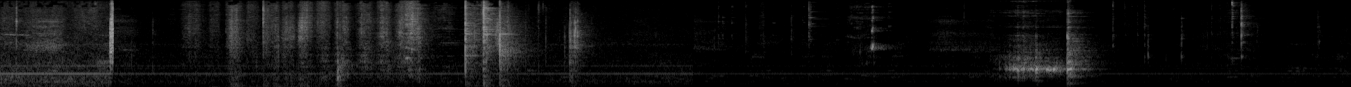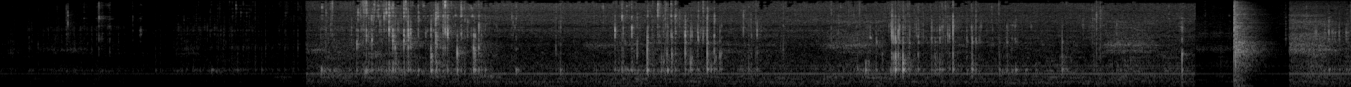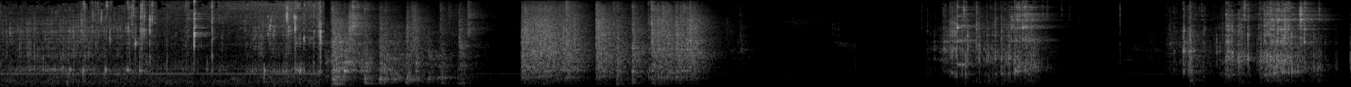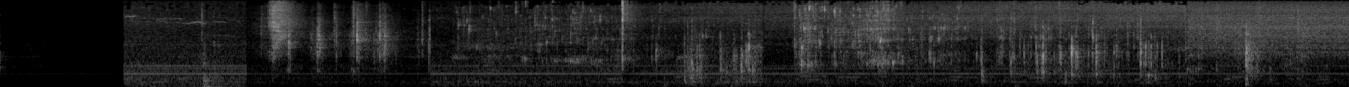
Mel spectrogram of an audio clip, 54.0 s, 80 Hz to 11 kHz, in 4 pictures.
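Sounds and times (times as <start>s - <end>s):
dishes and cutlery clinking: 2.3s - 5.9s, 7.2s - 9.1s, 9.9s - 12.6s, 29.9s - 34.2s, 36.3s - 37.8s
running water: 15.4s - 25.5s, 26.4s - 30.3s, 44.9s - 54.0s.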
